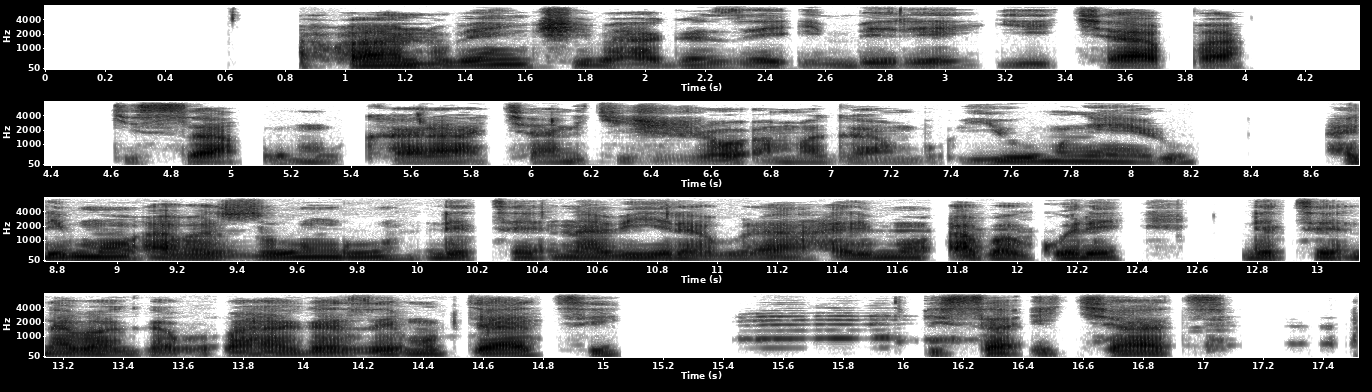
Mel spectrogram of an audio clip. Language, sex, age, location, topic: Kinyarwanda, male, 25-35, Kigali, health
